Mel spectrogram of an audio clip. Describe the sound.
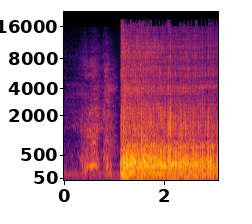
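A quiet, wavering low fart noise gives way to a loud, sustained, raspy flatulent blast that runs for about two seconds, dense, with no talking.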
